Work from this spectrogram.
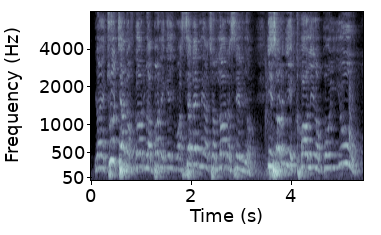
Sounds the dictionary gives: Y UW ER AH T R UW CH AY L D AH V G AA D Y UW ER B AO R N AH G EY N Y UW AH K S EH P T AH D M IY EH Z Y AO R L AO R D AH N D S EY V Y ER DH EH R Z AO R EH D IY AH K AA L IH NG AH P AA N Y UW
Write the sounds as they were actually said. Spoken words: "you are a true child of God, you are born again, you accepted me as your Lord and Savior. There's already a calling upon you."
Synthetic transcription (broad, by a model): Y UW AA AH T R UW CH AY D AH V G AA D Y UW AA B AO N AH G EY N Y UW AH S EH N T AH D M IY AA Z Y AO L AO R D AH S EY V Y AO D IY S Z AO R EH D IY AH K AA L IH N AH P AA N Y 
